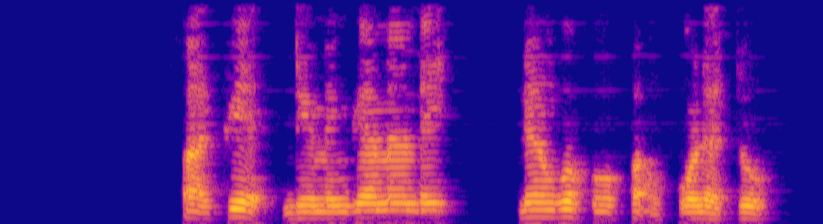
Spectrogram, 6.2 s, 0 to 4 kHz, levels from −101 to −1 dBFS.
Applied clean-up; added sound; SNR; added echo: neural mask model DeepFilterNet 3.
